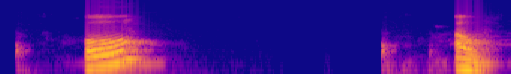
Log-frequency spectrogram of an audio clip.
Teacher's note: वे वर्ण जिनका उच्चारण कंठ एवं होट दोनों के माध्यम से किया जाता है वह वर्ण है वह कंठ होट वर्ण कहलाते हैं यानी कि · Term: कंठ ओष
